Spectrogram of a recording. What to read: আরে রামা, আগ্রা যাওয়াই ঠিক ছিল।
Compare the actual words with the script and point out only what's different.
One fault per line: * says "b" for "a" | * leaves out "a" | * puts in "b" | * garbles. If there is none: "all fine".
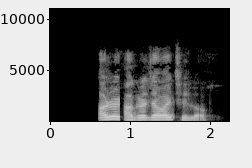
* leaves out "রামা"
* leaves out "ঠিক"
